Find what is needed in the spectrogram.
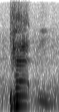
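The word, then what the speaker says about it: Paton: No, it is pronounced Patton, even though it's spelt P-A-T-O-N.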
